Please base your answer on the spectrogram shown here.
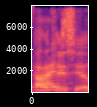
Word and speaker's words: Alocasia: Alocasia vibes?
